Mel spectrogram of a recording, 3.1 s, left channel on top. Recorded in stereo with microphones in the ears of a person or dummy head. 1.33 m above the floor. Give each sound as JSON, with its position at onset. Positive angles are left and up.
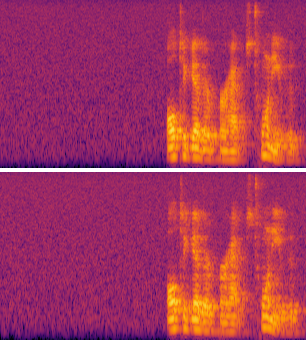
{"t": 1.7, "sound": "a man speaking", "side_deg": 80, "distance_m": 2.5}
